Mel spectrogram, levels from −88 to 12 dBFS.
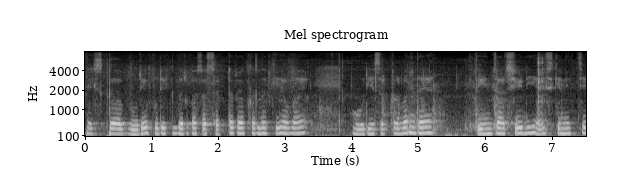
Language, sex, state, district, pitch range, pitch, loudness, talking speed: Rajasthani, female, Rajasthan, Churu, 170-190 Hz, 180 Hz, -16 LUFS, 165 wpm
